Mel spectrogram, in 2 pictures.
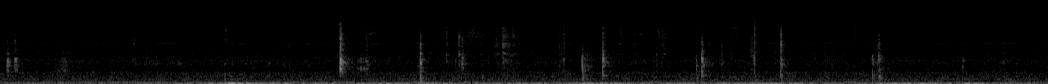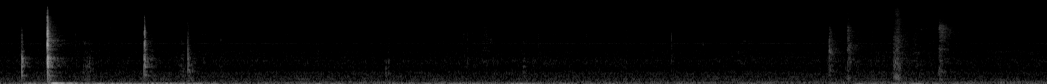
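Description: A plastic panel knocks and clicks against metal.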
